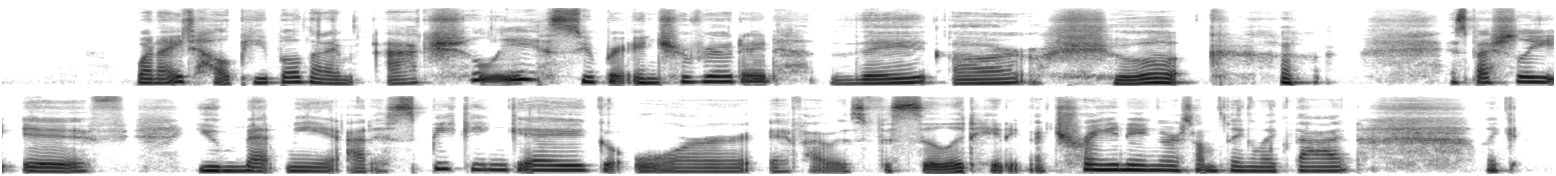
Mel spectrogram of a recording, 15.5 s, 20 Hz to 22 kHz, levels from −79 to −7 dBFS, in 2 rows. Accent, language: American, English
